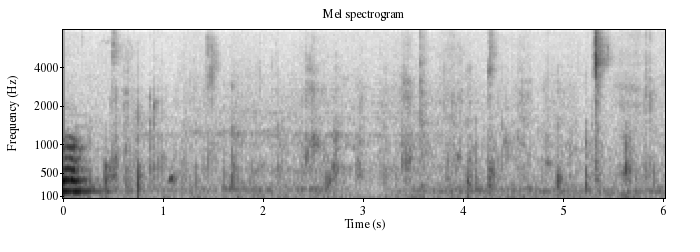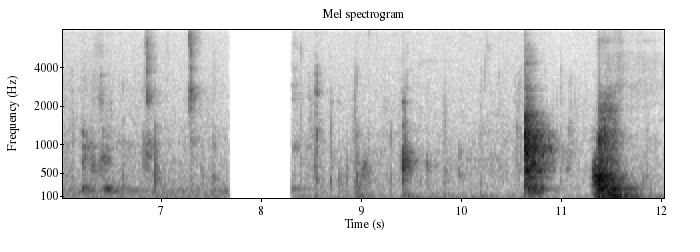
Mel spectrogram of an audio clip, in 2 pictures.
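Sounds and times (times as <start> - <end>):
chewing and wet mouth sounds: 0.3 - 7.7, 8.3 - 11.3
sharp mouth clicks and smacks: 2.4 - 7.7.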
